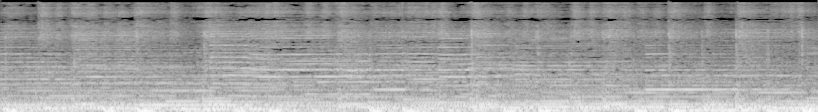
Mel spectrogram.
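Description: A live indie rock band playing an instrumental passage with no singing: bass guitar, drums and keyboards, loud and steady, with a heavy low end.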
